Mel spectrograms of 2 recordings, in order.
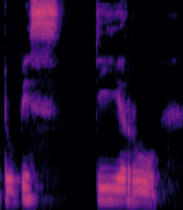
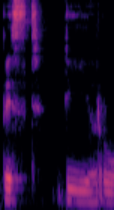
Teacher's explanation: this special connection between the T and the D, which we combine to one sound · Shown in: first take · We have a small break before a T sound.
